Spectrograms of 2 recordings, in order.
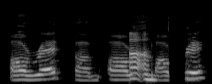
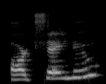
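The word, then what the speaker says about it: ארצנו: Now remember, when we have that shva in the middle of a word, we come to a dead stop. It's arit. It's dead stop, means no vocalization, no no anything. It's R.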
